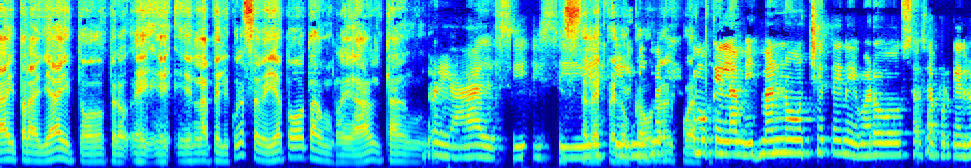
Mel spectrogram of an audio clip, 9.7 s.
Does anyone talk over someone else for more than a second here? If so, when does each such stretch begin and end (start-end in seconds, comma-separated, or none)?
5.5-7.2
